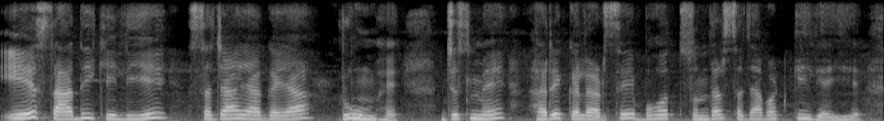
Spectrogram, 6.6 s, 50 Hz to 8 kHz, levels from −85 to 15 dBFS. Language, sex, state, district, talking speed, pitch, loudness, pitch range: Hindi, female, Bihar, Gopalganj, 165 wpm, 240 Hz, -17 LUFS, 215-255 Hz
